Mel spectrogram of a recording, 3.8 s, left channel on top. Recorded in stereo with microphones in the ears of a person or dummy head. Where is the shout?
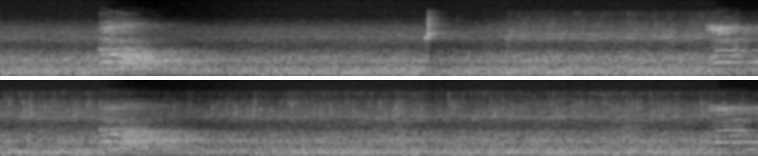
30° left (ahead or behind), 6 m.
